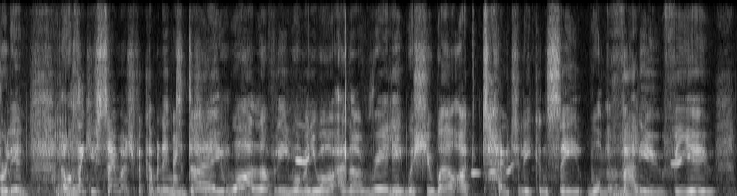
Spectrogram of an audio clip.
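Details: Adult radio host; Normal speech.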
